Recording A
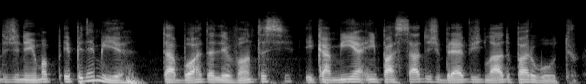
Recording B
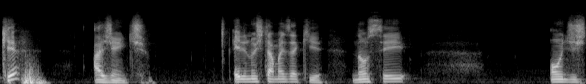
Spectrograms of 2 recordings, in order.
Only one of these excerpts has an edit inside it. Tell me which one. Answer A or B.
A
